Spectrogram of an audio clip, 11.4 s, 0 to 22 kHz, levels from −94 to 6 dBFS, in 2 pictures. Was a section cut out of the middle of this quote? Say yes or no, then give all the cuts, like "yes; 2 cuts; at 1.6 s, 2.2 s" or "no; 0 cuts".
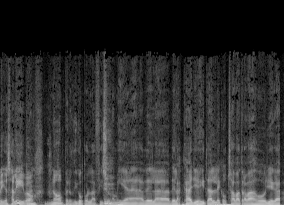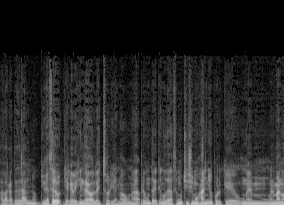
yes; 3 cuts; at 1.6 s, 5.6 s, 8.5 s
